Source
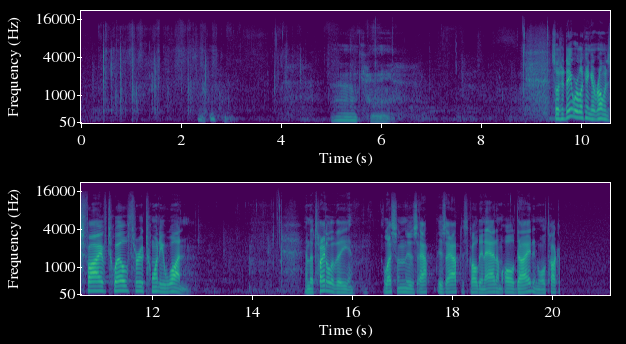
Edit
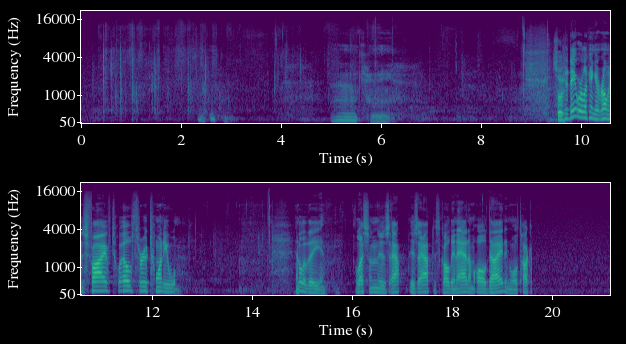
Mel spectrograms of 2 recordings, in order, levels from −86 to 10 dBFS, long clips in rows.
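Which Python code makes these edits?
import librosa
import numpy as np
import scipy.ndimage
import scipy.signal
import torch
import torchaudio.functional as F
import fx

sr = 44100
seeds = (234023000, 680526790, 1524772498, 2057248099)

y = fx.edit(x, sr, fx.speed_span(start_s=9.32, length_s=0.27, speed=0.77),
    fx.fade_out_to(start_s=10.79, length_s=0.54, floor_db=-11.0),
    fx.cut(start_s=12.36, length_s=0.27),
    fx.cut(start_s=15.12, length_s=0.37), tone=tone)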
